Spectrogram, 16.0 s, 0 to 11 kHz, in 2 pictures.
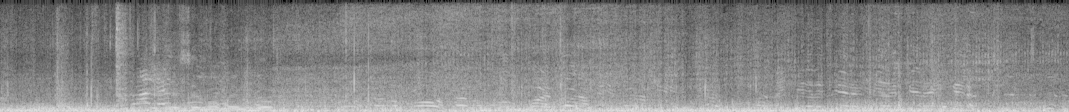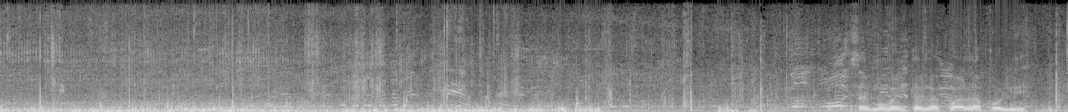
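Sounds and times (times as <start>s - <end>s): truck engine rumbling: 0.0s - 16.0s.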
